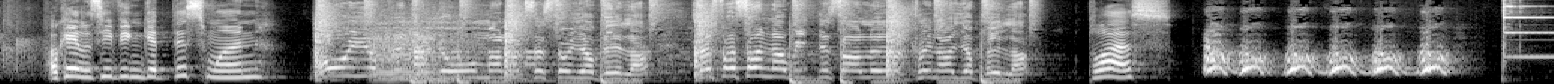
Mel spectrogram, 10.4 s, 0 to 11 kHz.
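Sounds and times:
speech: 0:00.3 - 0:03.0, 0:03.6 - 0:08.2
dog barking: 0:08.0 - 0:09.8.

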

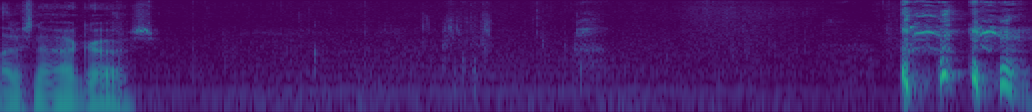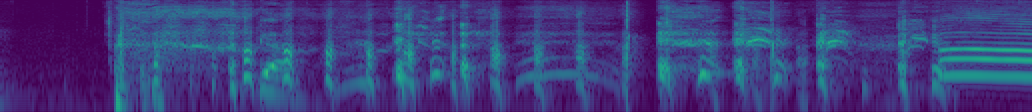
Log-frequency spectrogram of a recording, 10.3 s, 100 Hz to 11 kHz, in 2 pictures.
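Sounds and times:
speech: 0:00.0 - 0:00.9, 0:05.0 - 0:05.2
person sputtering coughs after swallowing a vermouth cocktail the wrong way: 0:04.5 - 0:05.2, 0:05.9 - 0:10.1
laughter: 0:05.7 - 0:08.4.

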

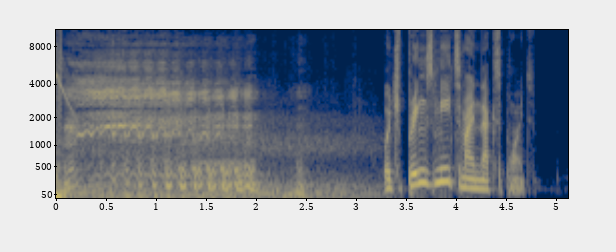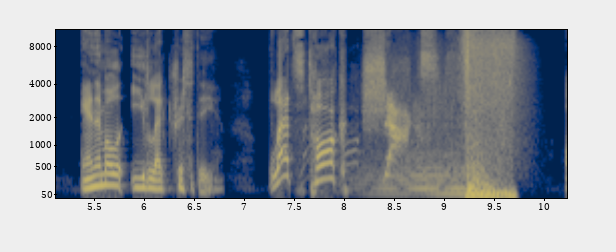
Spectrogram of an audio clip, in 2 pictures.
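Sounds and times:
horse neighing: 0:00.0 - 0:02.7
speech: 0:00.1 - 0:02.6, 0:03.3 - 0:09.6.

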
